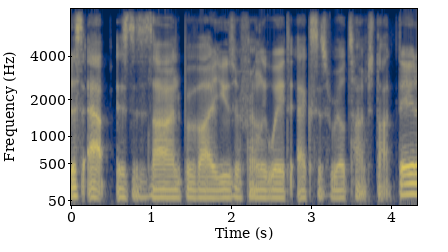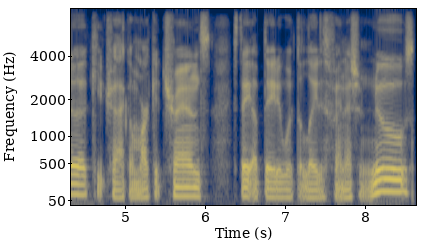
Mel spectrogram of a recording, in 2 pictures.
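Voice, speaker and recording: This man's pitch is very deep and low. Its variation is ordinary. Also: moderate pace, hardly any pauses. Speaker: student presenting app project. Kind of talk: project presentation. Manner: filler-heavy, casual; halting, stumbling over words.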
